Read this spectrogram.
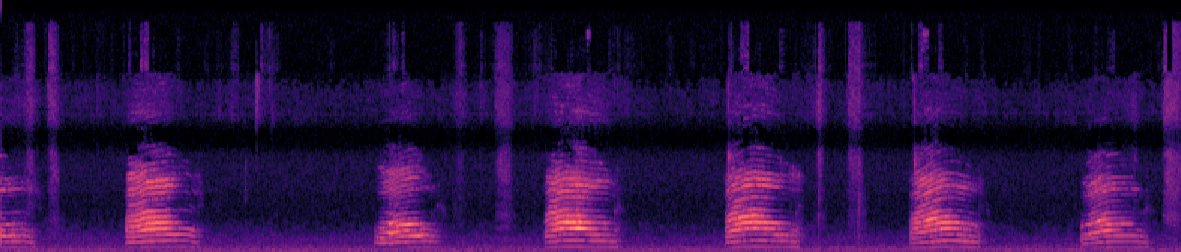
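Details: Pet cat indoors, meowing repeatedly in front of a closed door while wanting to go upstairs: seven clear, rising-falling meows, each about half a second, roughly every one and a half seconds, against a faint room hum.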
